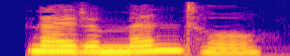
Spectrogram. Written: nidamental

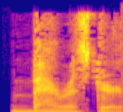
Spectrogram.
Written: barristerial

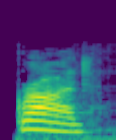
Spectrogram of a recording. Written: grod

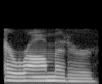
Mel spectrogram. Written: aerometer

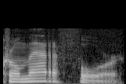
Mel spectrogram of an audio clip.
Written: chromatophore

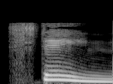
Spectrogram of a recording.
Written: steen

